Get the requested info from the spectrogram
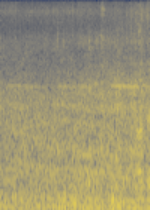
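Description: Street traffic noise: motorbike engines and a bus running close by, a steady rumble.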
